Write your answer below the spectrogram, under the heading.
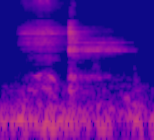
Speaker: so if you hear that snoring it is my pug puppy and i apologize she's not normally in my room when i read but my voice puts her to sleep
